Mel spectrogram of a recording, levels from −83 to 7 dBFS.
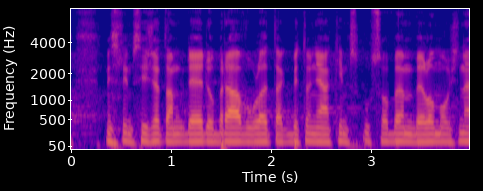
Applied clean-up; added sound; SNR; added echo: none; none; none; none.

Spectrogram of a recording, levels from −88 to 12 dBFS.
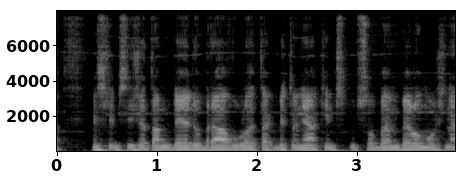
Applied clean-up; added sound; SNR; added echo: neural mask model DeepFilterNet 3.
